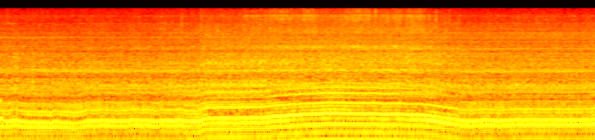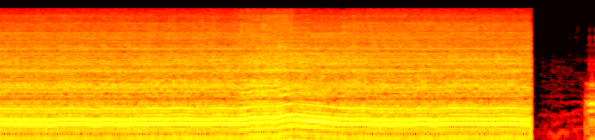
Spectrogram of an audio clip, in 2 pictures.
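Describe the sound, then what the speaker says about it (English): A small outboard boat motor on a rubber boat buzzes loudly and steadily, revving up twice before cutting off abruptly at the end. "What I want to do now is see if the engine works"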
